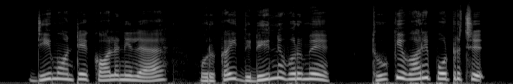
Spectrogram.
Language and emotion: Tamil, fearful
